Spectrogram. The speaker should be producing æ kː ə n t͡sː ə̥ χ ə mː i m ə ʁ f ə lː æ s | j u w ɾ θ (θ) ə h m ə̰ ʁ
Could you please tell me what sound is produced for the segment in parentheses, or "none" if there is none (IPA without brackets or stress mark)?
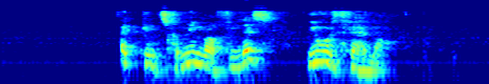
f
